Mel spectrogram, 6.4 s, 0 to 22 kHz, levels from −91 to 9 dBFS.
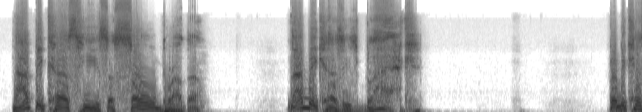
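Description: Hard clipping runs through the whole speech clip. The signal is driven about 29 dB past the limit, flattening roughly a third of all samples into harsh fuzz.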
